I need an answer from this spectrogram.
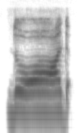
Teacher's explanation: दौद की अदायगी के वक्त जबान को शुरू से आखिर दाढ़ों तक लगाने से आवाज लंबी होती है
